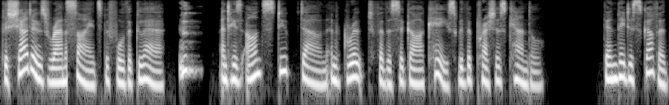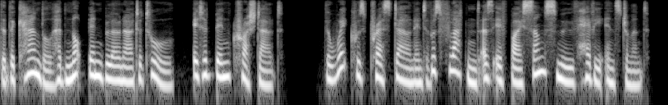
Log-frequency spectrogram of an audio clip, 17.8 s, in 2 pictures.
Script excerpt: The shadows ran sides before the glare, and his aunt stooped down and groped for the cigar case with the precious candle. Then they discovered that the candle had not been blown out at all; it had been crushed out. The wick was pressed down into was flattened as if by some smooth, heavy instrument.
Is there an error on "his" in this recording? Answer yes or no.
no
